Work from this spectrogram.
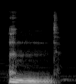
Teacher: Por lo tanto, tiene una forma débil de pronunciarse. Cambiamos la A por la schwa, el sonido más común que hay en la lengua inglesa. Relajamos todo y a.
